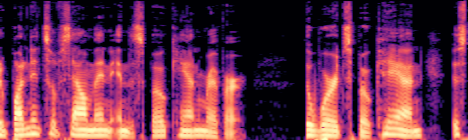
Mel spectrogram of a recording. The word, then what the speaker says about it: Spokane: in Spokane Washington before anyone tells me I'm pronouncing it wrong and it is Spokane it is not it is Spokane so let's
